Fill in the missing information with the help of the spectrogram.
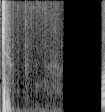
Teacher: इसमें केवल व का उच्चारण स्थान जो होगा वह आपका दंतोष्ठ होगा।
